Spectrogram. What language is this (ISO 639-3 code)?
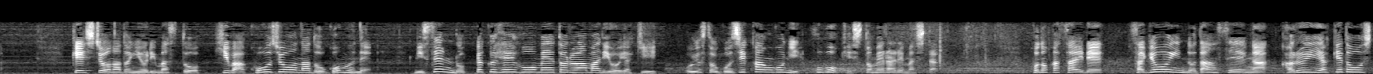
jpn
